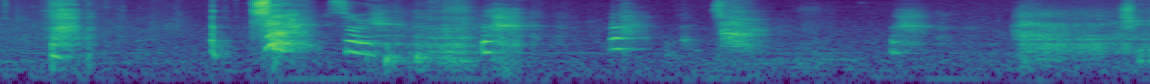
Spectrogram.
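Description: Acted scene with talk and a loud sneeze followed by sniffing and groaning; a staged sneeze.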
